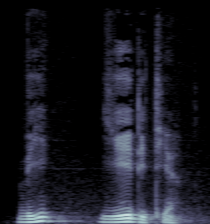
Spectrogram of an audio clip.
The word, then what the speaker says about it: едете: Вы едете.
